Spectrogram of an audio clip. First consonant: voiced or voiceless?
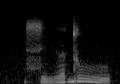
voiceless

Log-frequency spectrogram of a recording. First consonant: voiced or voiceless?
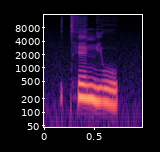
voiceless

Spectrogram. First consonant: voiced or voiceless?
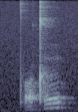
voiceless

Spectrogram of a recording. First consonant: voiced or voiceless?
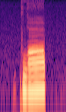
voiceless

